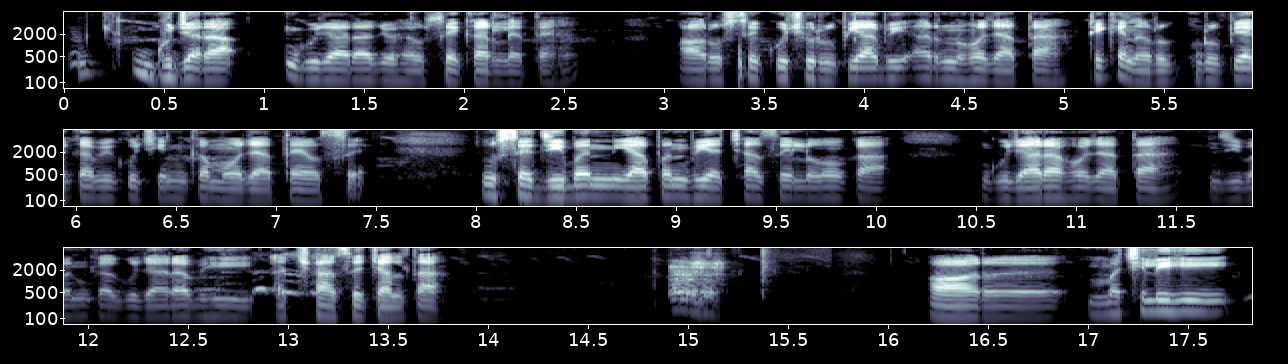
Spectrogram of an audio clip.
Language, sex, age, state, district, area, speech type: Urdu, male, 60+, Bihar, Darbhanga, rural, spontaneous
